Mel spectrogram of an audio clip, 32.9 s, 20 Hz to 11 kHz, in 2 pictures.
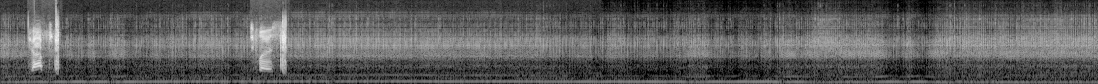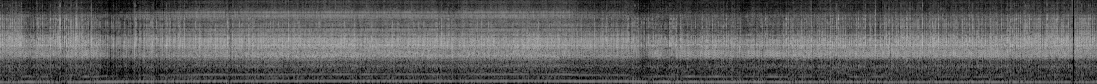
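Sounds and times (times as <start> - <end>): small aircraft engine and propeller: 4.4 - 32.9.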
